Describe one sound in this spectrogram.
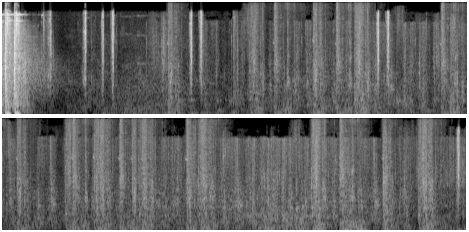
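Wooden building pieces clack and thud into place in quick succession.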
